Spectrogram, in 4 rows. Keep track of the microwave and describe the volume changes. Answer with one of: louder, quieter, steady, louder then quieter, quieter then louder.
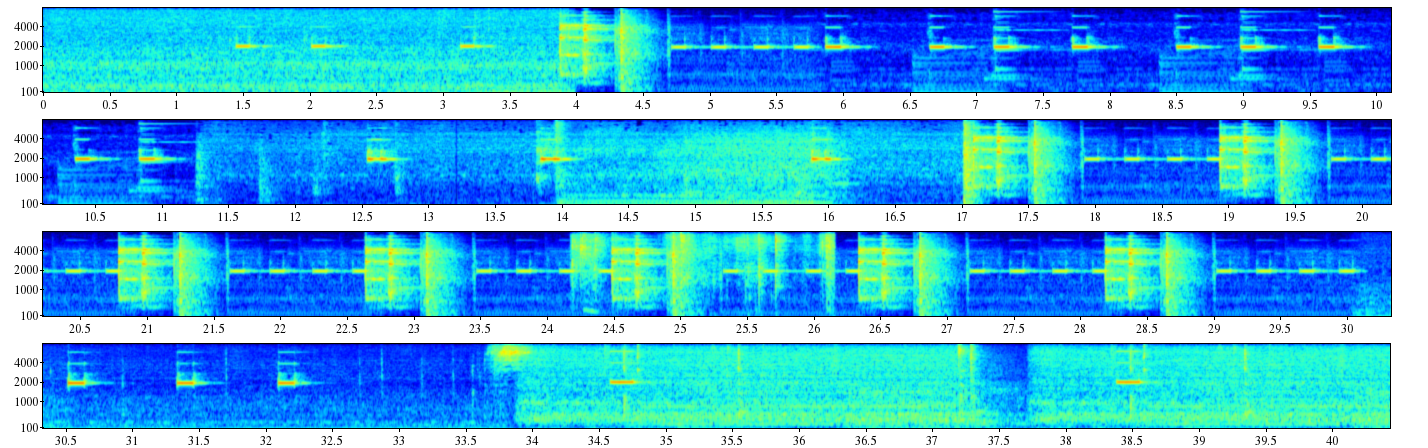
steady.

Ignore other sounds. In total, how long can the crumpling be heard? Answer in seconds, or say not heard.
2 s.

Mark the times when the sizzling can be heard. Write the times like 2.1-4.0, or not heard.
not heard.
